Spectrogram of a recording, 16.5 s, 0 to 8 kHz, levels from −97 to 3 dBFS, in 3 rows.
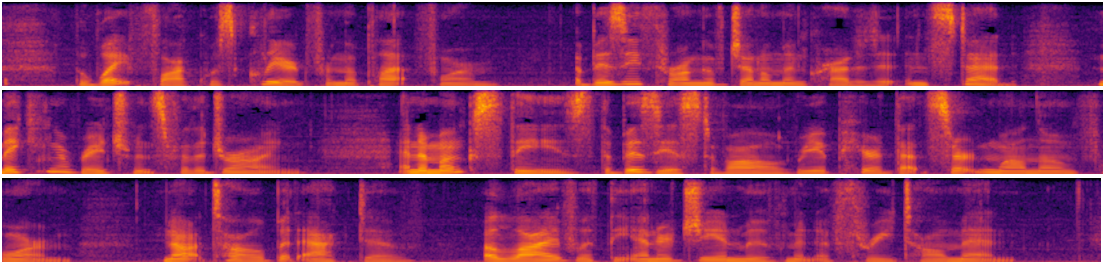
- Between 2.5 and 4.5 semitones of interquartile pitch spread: Yes, average, 3.8 semitones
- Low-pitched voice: No, medium, 165 Hz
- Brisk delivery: No, average, 170 wpm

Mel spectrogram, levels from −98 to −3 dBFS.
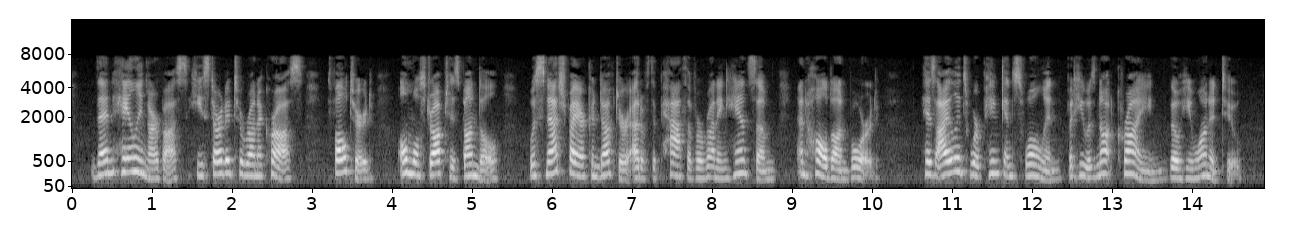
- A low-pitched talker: No, high, 215 Hz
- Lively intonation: Yes, wide, 5.9 semitones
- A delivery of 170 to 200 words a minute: Yes, average, 185 wpm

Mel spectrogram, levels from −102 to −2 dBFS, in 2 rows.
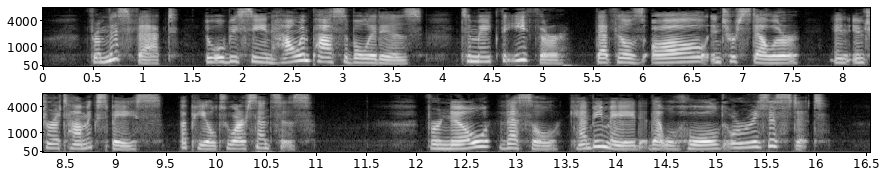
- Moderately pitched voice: No, high, 210 Hz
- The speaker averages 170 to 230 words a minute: No, average, 145 wpm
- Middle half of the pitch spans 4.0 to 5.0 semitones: Yes, average, 4.5 semitones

